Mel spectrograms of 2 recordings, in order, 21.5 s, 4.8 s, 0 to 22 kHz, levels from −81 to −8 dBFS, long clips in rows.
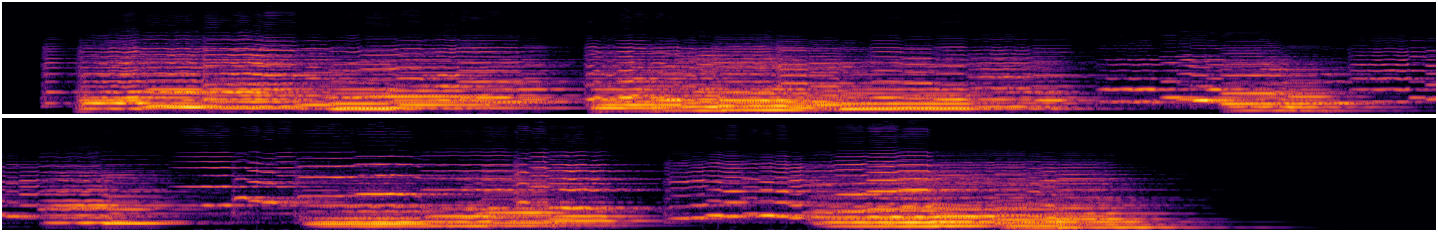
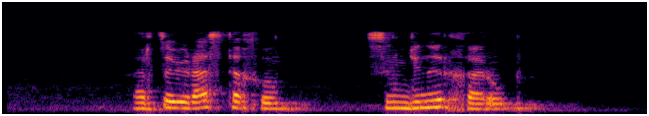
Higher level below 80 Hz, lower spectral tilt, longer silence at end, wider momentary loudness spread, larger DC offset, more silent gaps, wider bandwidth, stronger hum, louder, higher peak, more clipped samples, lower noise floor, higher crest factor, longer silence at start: first, -54 dBFS vs -66 dBFS; first, -7 dB/octave vs -4.5 dB/octave; first, 1.8 s vs 0.8 s; about the same, 14 LU vs 15 LU; neither; neither; first, 17 kHz vs 7.8 kHz; neither; about the same, -23 LUFS vs -24 LUFS; about the same, -6 dBFS vs -8 dBFS; neither; first, under -90 dBFS vs -66 dBFS; about the same, 18 dB vs 18 dB; second, 0.3 s vs 1 s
